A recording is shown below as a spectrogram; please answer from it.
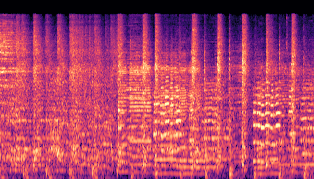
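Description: A brass band playing a tune, with trumpets and trombones holding notes over a steady drum beat.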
